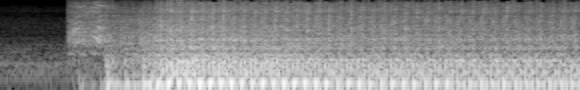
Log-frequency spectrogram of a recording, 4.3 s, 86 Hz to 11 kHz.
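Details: 2020 Can-Am Outlander 570 crank-no-start, after new piston rings and gaskets; ignition wires swapped because it sparked at wrong time; quick crank, catches at once, settles into even steady idle, no misfire or knock: normal start and idle.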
